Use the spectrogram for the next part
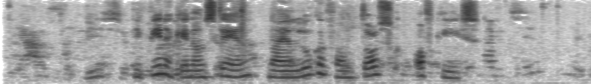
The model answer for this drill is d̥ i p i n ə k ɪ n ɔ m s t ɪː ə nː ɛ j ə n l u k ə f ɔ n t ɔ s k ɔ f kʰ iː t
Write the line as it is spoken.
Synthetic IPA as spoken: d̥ i p i n ə k ɪ n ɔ n s t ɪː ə nː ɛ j ə n l u k ə f ɔ n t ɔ s k ɔ f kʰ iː s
